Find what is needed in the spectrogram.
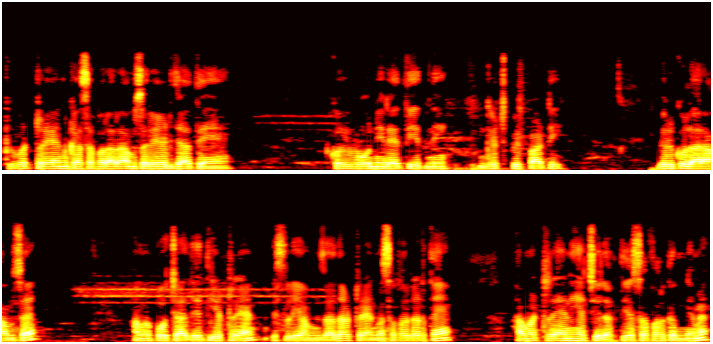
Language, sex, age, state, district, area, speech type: Urdu, male, 30-45, Uttar Pradesh, Ghaziabad, urban, spontaneous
